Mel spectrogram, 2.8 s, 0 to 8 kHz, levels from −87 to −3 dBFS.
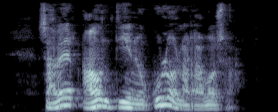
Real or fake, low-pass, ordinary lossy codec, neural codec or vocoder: real; 7.2 kHz; Opus, 64 kbps; none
